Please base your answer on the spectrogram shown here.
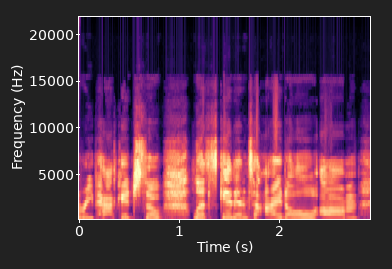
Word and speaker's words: (G)I-DLE: get into idol um stylized uh parentheses g idol g is silent if i start saying g idle i'm not saying because i'm like i'm trying to be wrong but it's that's what it looks like so apologies and i'm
